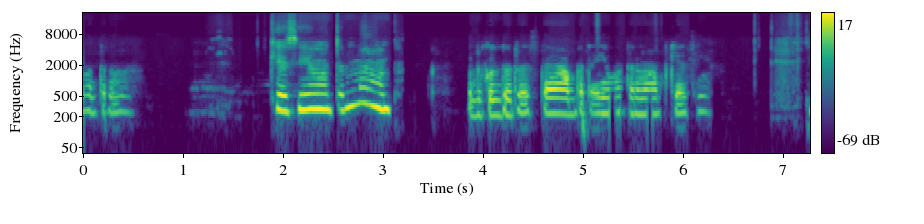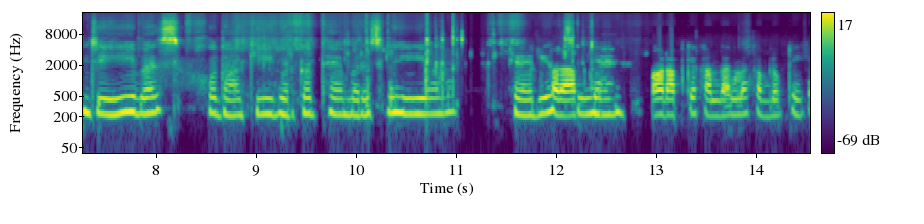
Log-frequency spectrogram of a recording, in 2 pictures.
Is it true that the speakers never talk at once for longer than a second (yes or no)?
yes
